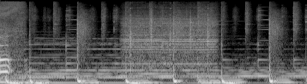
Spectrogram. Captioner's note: whirring noise; upbeat music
